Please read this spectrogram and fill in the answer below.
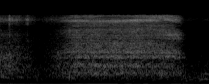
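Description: Aerosol can of CRC mass air flow sensor cleaner spraying: one steady hiss lasting a little over a second that cuts off suddenly.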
